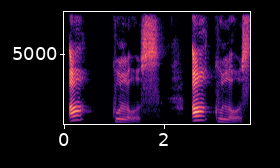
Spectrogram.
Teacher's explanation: Tenemos una O abierta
